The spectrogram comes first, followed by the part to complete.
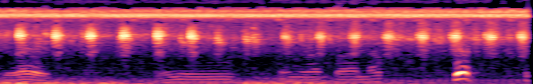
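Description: Insects chirping in a steady, rapid pulse, about five chirps a second, with several short pitched calls over it, the loudest about three and a half seconds in.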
